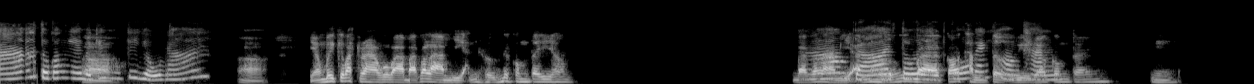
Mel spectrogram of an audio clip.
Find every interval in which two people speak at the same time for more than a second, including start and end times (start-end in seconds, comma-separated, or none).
8.0-10.6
